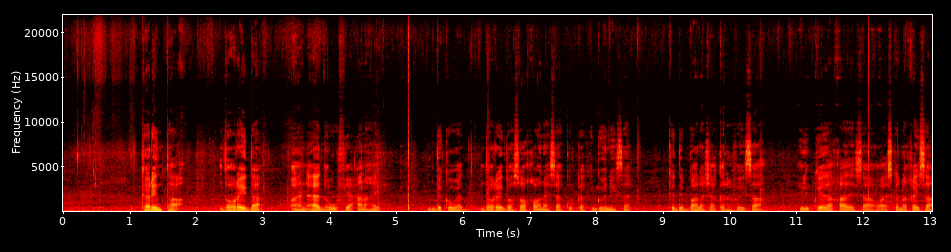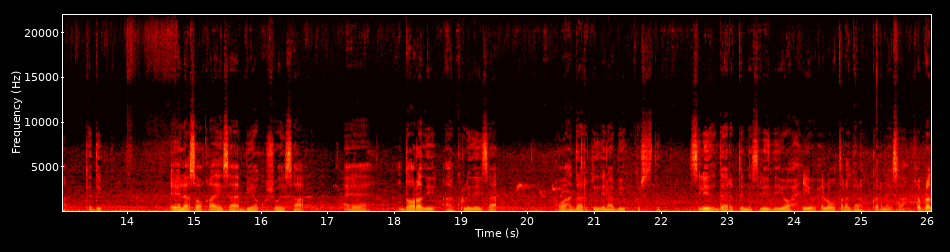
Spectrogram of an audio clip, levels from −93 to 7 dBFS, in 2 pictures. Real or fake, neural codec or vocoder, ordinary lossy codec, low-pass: real; none; none; none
